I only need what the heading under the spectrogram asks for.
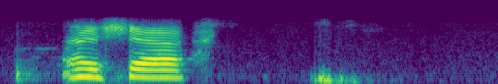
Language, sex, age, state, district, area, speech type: Dogri, female, 18-30, Jammu and Kashmir, Reasi, rural, conversation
